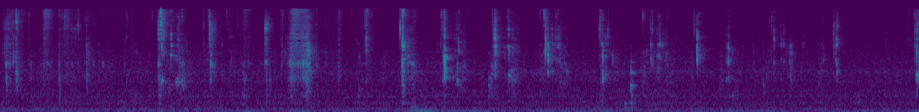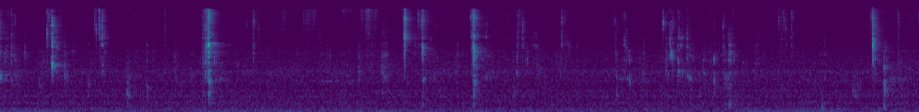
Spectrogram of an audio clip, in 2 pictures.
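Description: A person chewing and biting into crispy fried chicken wings and fries, close to the microphone: irregular crunches and mouth clicks.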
